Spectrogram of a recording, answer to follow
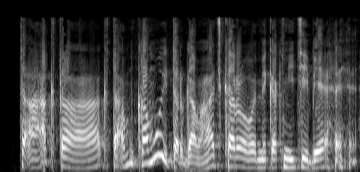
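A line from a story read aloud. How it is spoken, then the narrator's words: Old man laughing. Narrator (Russian): посмеялся старичок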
